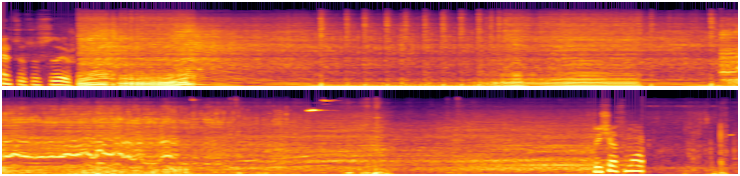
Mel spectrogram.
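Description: A dirt bike engine revs and roars loudly, rising and falling in pitch.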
